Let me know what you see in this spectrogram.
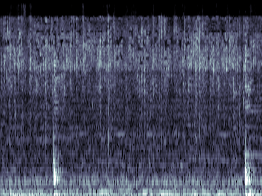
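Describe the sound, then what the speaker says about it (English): Hot water draining from a pot of boiled potatoes into a sink, a steady close splashing rush that runs the whole time, with two brief clanks of the pot. "Mom's taking the potatoes off the stove. They're boiling, and she'll rinse out the hot water"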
